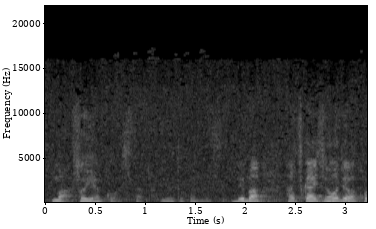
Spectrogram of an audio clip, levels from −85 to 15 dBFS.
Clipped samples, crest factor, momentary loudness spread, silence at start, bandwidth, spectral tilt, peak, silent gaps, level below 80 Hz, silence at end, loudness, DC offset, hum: under 0.1%; 18 dB; 17 LU; 0 s; 17 kHz; -5 dB/octave; -14 dBFS; none; -68 dBFS; 0 s; -31 LUFS; under 0.1%; none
